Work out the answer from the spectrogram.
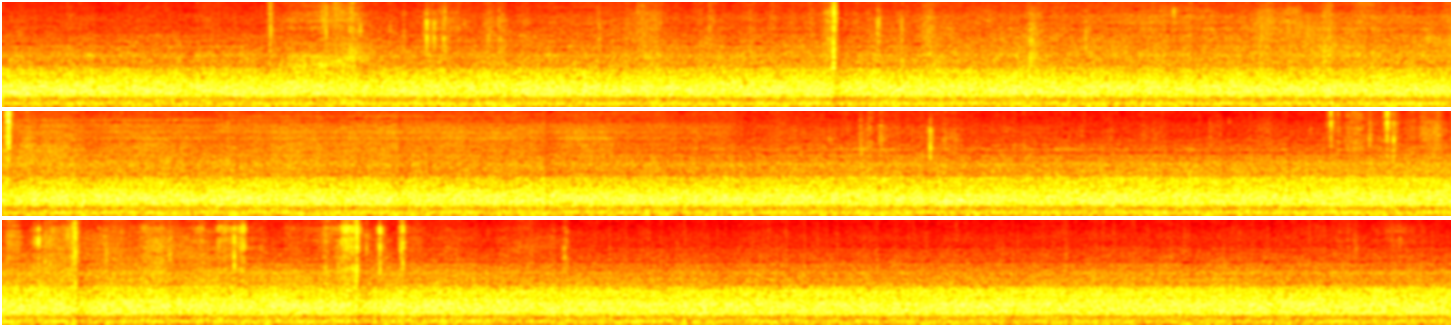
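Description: KTX high-speed train running, heard inside the passenger car: a steady cabin noise that does not change, with a few faint clicks.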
